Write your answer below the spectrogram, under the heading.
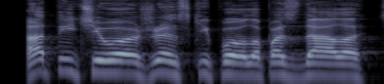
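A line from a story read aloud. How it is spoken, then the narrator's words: Stern question. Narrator (Russian): спросил грозно Красоткин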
